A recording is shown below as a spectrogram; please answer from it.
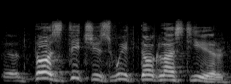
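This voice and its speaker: A man acting a humble, loyal plantation worker, solemn and halting, in 1940s American radio drama style. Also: high-pitched, sing-song, pushed and bright, heavily acted. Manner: halting, solemn, simple phrasing.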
